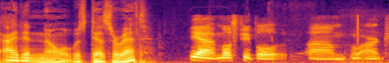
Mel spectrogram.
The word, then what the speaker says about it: Deseret: read them, but I didn't know it was Deseret. Yeah, most people who aren't from here would say desert or Deseret.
